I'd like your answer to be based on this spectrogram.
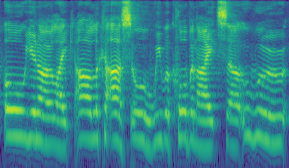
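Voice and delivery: put-on high voice, sending up the critics; mocking imitation. Mocking former Corbynites' boasting.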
